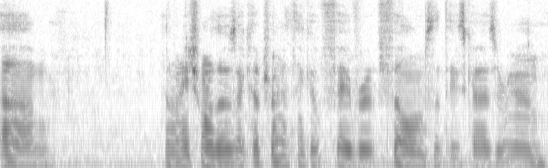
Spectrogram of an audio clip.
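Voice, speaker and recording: A man's fairly low voice, dark and mellow in tone, monotone and flat in intonation, at a moderate pace. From Texas. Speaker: artist live-streaming drawing. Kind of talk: casual live-stream chat while drawing. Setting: apartment, live stream.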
